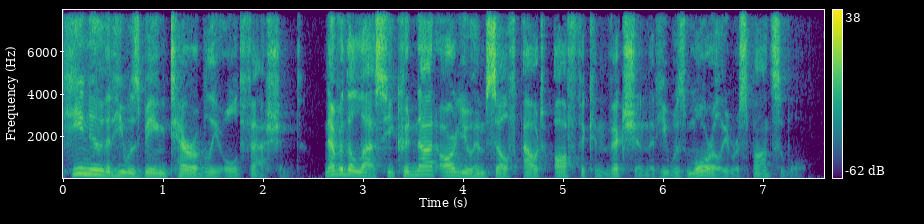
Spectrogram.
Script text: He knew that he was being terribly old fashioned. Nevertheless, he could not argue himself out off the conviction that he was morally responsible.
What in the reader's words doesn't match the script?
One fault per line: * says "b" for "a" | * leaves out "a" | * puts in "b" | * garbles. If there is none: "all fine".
all fine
